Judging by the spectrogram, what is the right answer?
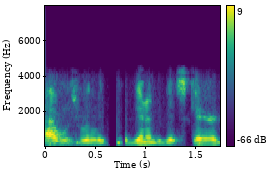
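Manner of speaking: ordinary delivery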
